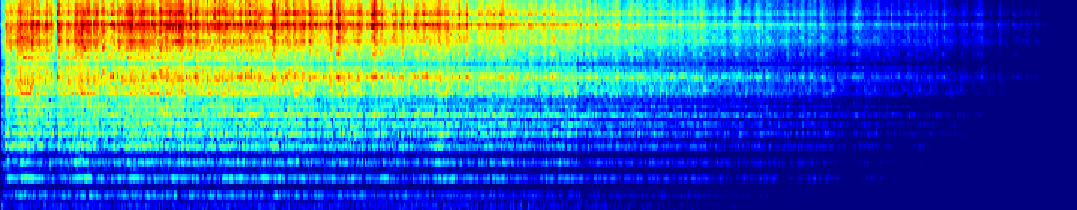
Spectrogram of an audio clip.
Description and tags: dissapearing rusted terradactyl
recordings of a grand piano, undergoing abuse with dry ice on the strings
screech, piano, scratch, abuse, torture, ice, dry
